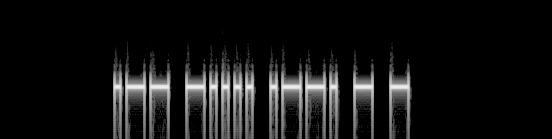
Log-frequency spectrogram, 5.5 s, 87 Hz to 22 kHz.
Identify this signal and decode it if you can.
Morse code, heard as a keyed tone, about 21 wpm, 700 Hz. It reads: W6PTT
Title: USA Call Signs - 5 Characters - 3x Character Spacing - 20wpm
